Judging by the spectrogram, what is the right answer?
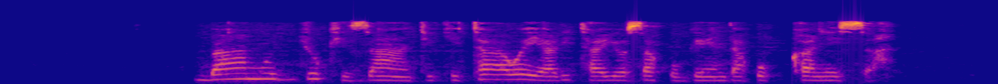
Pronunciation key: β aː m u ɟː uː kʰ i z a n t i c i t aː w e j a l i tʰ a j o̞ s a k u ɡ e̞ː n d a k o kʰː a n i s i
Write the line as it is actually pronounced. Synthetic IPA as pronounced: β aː m u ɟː u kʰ i z a n t i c i t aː w e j a l i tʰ a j o̞ s a k u ɡ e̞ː n d a k u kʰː a n i s a

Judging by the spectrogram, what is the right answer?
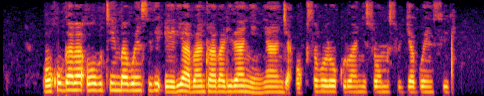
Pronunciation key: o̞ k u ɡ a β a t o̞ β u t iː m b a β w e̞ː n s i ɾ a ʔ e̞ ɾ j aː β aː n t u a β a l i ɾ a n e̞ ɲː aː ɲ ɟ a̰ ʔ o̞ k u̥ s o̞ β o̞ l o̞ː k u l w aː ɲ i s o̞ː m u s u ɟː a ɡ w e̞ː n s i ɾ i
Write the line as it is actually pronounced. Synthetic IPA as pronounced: o̞ k u ɡ a β a ʔ o̞ β u t iː m b a β w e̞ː n s i ɾ i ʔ e̞ ɾ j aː β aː n t u a β a l i ɾ a ɲ e̞ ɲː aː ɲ ɟ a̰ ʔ o̞ k u̥ s o̞ β o̞ l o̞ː k u l w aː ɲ i s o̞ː m u s u ɟː a ɡ w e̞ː n s i ɾ i

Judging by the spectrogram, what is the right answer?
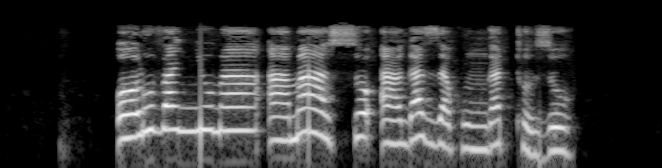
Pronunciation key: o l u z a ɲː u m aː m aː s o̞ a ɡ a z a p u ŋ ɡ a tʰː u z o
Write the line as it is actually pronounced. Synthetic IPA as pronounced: o l u v a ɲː u m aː m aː s o̞ a ɡ a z a k u ŋ ɡ a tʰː o z o

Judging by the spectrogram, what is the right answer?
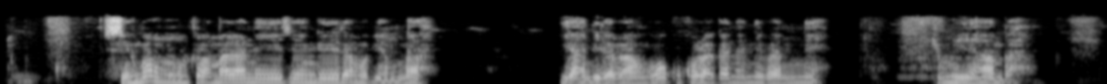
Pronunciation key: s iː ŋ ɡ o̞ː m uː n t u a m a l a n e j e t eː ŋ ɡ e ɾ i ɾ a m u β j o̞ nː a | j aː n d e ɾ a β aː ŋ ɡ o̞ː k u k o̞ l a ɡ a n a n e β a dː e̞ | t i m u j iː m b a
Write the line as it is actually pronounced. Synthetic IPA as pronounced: s iː ŋ ɡ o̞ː m uː n t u a m a l a n e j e t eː ŋ ɡ e ɾ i ɾ a m u β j o̞ nː a | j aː n d i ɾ a β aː ŋ ɡ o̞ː k u k o̞ l a ɡ a n a n e β a nː e̞ | c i m u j aː m b a

